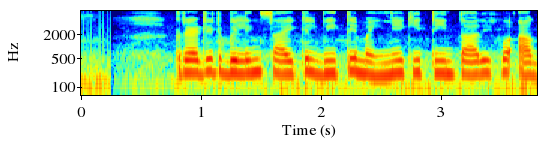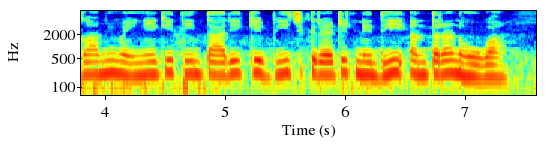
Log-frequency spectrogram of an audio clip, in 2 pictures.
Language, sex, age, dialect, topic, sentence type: Hindi, female, 18-24, Kanauji Braj Bhasha, banking, statement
